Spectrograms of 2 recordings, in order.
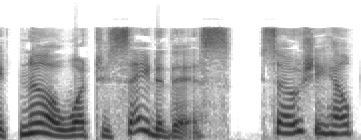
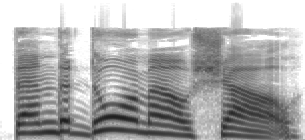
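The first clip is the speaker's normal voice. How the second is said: slow, drawn-out joint call; two voices crying out to wake the Dormouse; mild cry; 6 semitones higher, 3 dB louder, slower than usual. Acted. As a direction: call out the name together, slowly. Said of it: "they both cried".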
